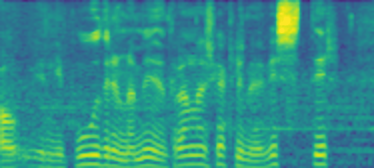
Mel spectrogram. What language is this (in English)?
Icelandic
